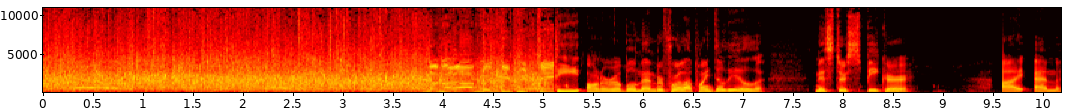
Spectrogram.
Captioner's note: some Applause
